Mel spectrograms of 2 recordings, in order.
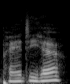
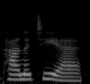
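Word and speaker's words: Panettiere: Is it not panty hair?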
